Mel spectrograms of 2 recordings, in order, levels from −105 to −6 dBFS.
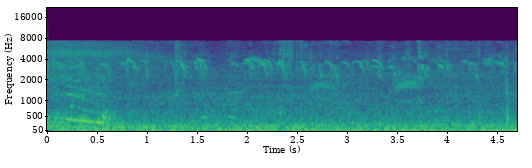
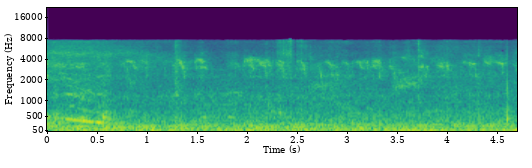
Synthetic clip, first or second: second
